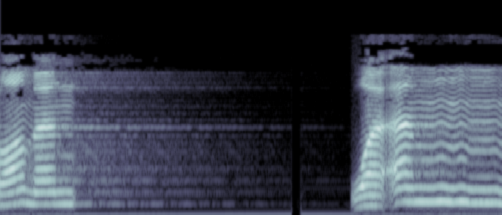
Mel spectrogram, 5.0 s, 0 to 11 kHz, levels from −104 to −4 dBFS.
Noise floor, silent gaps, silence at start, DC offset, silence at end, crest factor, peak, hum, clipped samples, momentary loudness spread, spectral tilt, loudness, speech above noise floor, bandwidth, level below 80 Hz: -83 dBFS; none; 0 s; under 0.1%; 0 s; 20 dB; -6 dBFS; none; under 0.1%; 14 LU; -6 dB/octave; -22 LUFS; 60 dB; 6.6 kHz; -78 dBFS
